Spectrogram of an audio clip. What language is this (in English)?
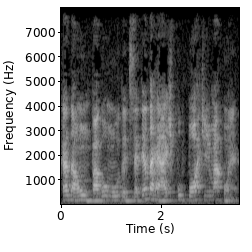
Portuguese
